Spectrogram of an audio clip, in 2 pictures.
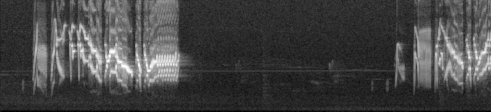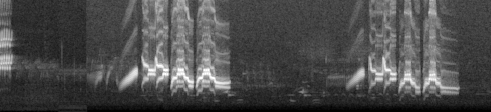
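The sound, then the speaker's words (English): Four separate bird songs, each a few seconds long with pauses between: two Bicknell's thrush songs, high and thin, then two veery songs, fuller, with downward-spiraling phrases. No talking, clear. “Now you'll hear two examples of a Bicknell's thrush song followed by two examples of a veery song.”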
